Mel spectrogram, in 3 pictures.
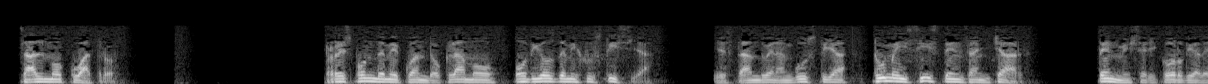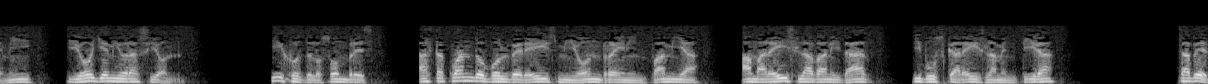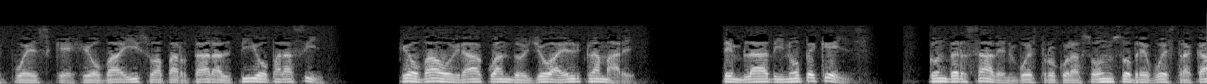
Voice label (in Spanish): salmos spanish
